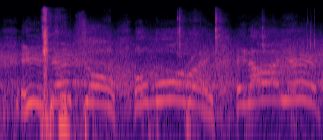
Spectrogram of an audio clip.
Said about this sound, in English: You smacking your ass over there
